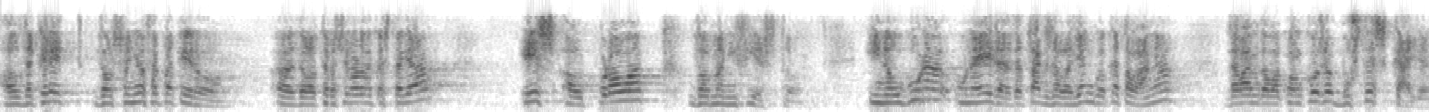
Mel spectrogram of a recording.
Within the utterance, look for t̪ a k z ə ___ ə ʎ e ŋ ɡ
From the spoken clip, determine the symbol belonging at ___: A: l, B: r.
A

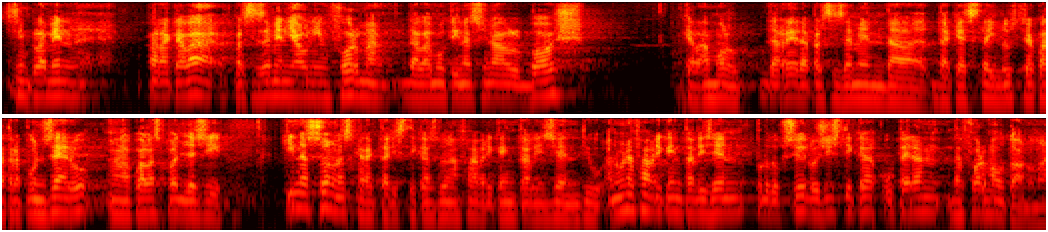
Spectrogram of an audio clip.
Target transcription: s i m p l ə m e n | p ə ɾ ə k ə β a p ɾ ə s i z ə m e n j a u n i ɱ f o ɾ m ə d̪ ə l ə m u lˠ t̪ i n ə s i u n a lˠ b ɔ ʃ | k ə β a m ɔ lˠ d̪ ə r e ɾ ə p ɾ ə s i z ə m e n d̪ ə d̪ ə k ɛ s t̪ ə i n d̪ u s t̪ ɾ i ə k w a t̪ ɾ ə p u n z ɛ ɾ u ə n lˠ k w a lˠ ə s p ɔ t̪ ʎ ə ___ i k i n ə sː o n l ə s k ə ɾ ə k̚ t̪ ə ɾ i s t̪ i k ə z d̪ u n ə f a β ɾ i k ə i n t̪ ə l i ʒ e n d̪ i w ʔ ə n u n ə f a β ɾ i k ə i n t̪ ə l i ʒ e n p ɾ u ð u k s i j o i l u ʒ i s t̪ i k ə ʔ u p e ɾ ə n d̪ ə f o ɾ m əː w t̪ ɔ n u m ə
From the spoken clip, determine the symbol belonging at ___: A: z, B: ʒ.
B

